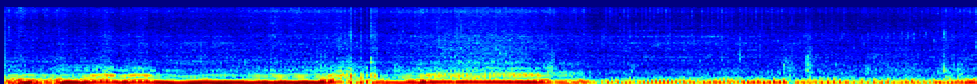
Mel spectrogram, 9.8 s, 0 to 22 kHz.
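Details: Renault Clio 3 RS (Ange et Démon edition) after fitting a GT Performance stainless exhaust line: deep revving drone, then buzzy rattle fluttering about four times per second as revs fall; owner suspects exhaust leak at front, pre-catalyst found faulty.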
